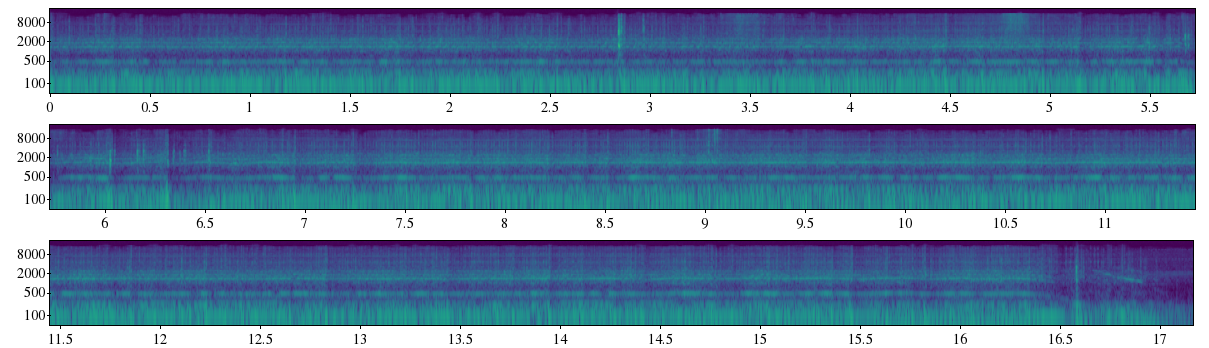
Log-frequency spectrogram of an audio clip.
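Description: Onboard sound of an Axial RC truck driving through snow: a steady motor and gear whine over heavy wind rumble on the microphone and snow spraying against the body. It cuts off sharply near the end as the truck stops.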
